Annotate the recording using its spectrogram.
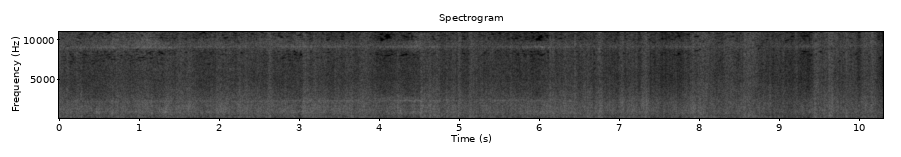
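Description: InterCity 125 (HST) passenger train running along the main line, heard from the carriage window: a steady rumble of wheels on the rails.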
